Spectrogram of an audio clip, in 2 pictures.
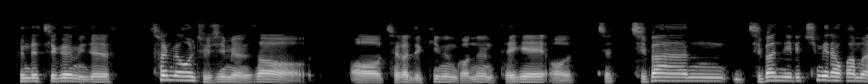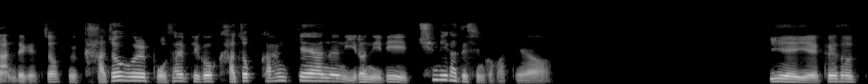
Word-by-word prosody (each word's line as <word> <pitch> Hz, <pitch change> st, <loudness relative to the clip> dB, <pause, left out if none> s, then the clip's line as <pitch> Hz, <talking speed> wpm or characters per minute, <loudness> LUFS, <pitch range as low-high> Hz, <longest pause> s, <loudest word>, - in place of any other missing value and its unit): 근데 150 Hz, +1 st, +2 dB
지금 145 Hz, -2 st, +2 dB
인제 120 Hz, +1 st, +1 dB, 0.4 s
설명을 200 Hz, -3 st, +4 dB
주시면서 120 Hz, -, 0 dB, 0.5 s
어 100 Hz, -2 st, +1 dB
제가 115 Hz, 0 st, +1 dB
느끼는 115 Hz, +5 st, -2 dB
거는 110 Hz, +2 st, -1 dB
되게 120 Hz, +3 st, +3 dB
어 95 Hz, 0 st, -1 dB, 0.2 s
진짜 -, -, -6 dB
집안 165 Hz, +1 st, +1 dB, 0.2 s
집안일이 170 Hz, +3 st, +2 dB
취미라고 185 Hz, -1 st, +3 dB
하면 160 Hz, -1 st, +3 dB
안 85 Hz, -, -2 dB
되겠죠. 120 Hz, +7 st, -4 dB
그 110 Hz, -, -6 dB
가족을 175 Hz, -, +1 dB
보살피고 145 Hz, +5 st, -1 dB
가족과 160 Hz, -1 st, -3 dB
함께하는 170 Hz, -3 st, +1 dB
이런 125 Hz, -3 st, -2 dB
일이 125 Hz, +6 st, -2 dB
취미가 215 Hz, -4 st, -2 dB
되신 -, -, -5 dB
것 -, -, -14 dB
같아요. 90 Hz, -4 st, -7 dB, 2.2 s
예예. 120 Hz, -7 st, +2 dB
그래서 135 Hz, -2 st, +1 dB
140 Hz, 260 characters per minute, -23 LUFS, 115-165 Hz, 2.2 s, 설명을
